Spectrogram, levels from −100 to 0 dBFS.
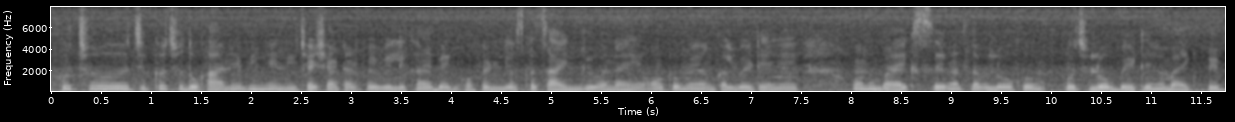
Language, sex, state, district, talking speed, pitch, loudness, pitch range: Hindi, female, Bihar, Sitamarhi, 180 wpm, 245 Hz, -31 LUFS, 235-255 Hz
